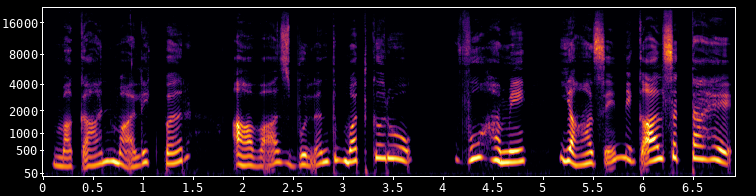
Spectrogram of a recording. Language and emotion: Urdu, fearful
